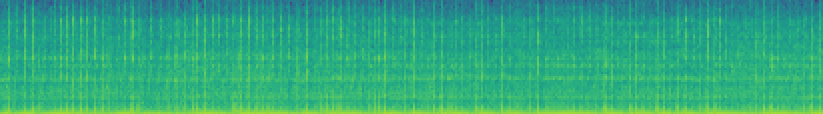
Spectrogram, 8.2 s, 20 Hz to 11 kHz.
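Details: Stihl MS 230 chainsaw brought in for a terrible noise, running after the slightly loose exhaust was tightened: steady high-revving two-stroke buzz, even firing, no rattle or flutter. The clutch-drum washer play is normal, so it sounds right.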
